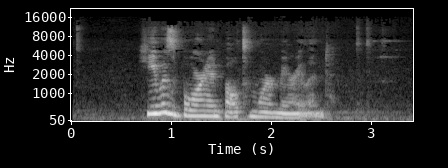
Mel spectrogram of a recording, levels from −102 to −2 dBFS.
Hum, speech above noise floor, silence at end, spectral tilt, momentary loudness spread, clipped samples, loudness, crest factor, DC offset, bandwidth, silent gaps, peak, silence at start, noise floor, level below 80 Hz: none; 36 dB; 0.85 s; -6 dB/octave; 14 LU; under 0.1%; -23 LUFS; 16 dB; under 0.1%; 12 kHz; none; -8 dBFS; 0.75 s; -58 dBFS; -56 dBFS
